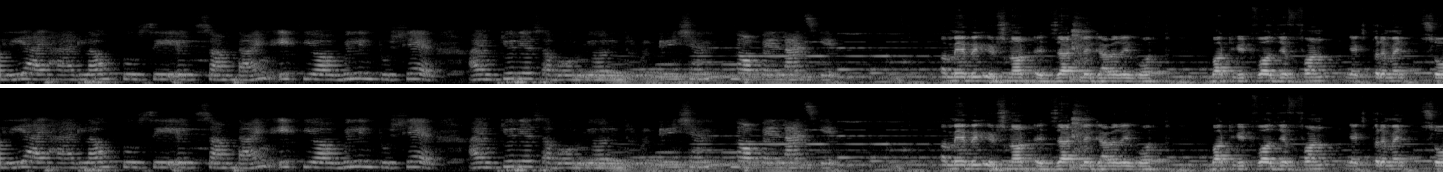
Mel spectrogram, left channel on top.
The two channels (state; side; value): identical; both; correlation 1.00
